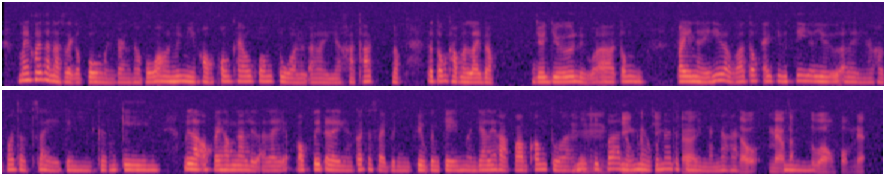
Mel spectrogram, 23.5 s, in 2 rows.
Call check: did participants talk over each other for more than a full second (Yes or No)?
Yes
